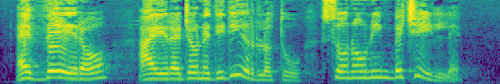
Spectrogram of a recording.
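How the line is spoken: Shouted. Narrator (Italian): gridò

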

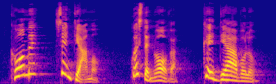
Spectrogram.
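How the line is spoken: Group exclaiming in surprise. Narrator (Italian): esclamarono tutti

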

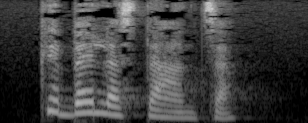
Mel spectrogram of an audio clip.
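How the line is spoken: Exclamation. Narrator (Italian): esclamai

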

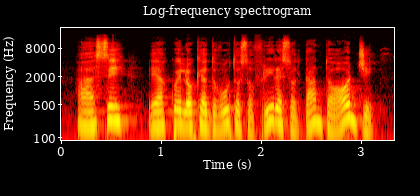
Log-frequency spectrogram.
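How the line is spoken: Many voices shouting. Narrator (Italian): gridarono molte voci

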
